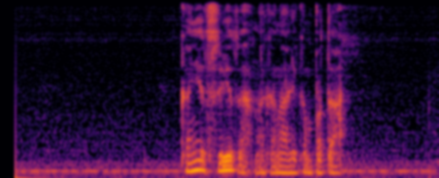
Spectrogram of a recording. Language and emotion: Russian, neutral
